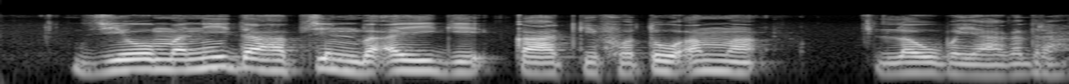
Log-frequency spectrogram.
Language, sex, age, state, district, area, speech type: Manipuri, male, 18-30, Manipur, Tengnoupal, rural, read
